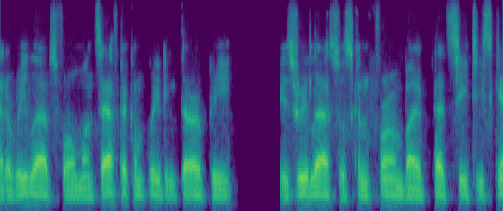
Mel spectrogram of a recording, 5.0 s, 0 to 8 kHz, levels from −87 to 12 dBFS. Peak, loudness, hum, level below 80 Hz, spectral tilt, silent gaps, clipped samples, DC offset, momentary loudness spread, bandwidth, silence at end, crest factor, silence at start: 0 dBFS; -17 LUFS; none; -56 dBFS; -6 dB/octave; 2.39-2.80 s; under 0.1%; under 0.1%; 8 LU; 8 kHz; 0 s; 18 dB; 0 s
